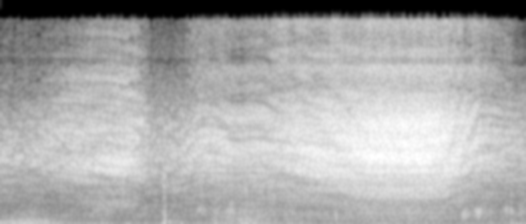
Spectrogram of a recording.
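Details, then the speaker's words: Car air-con with the bumper off, engine not running: a sharp, steady gas hiss that swells and fades as refrigerant escapes; the condenser is the leak, and more than one leak is found. "very visibly hear the leak. Pretty certain that is the condenser that's looking."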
